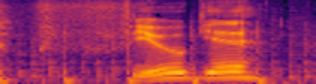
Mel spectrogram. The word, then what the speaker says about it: Fugue: Rool, Snakey Chanty, Funky's Fugue. I don't know how you pronounce it. Fugue or just Fugue, like you don't even pronounce the U and E.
